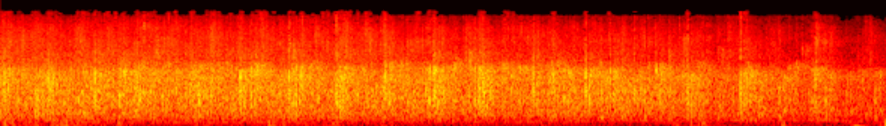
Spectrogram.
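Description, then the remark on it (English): An audience claps steadily for several seconds, a dense, even patter of many hands with no pauses, holding fairly loud throughout and tapering only slightly at the end. “No, you can definitely applause. You're about to. I heard you do it.”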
